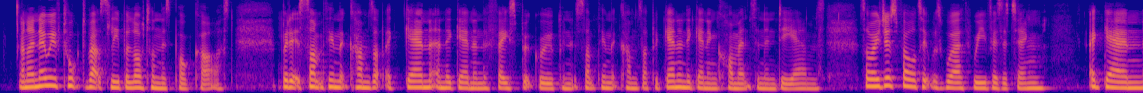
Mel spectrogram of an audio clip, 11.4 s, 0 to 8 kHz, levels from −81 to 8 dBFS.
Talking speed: 250 wpm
